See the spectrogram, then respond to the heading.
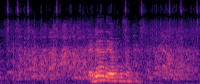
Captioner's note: laughs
